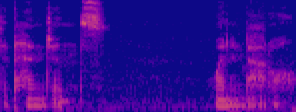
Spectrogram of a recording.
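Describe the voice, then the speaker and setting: A soothing, gentle tone against noticeable background noise. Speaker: podcast host. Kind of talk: guided meditation. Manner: slow, soothing, hushed, sleepy bedtime pacing; gentle, calming, friendly.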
